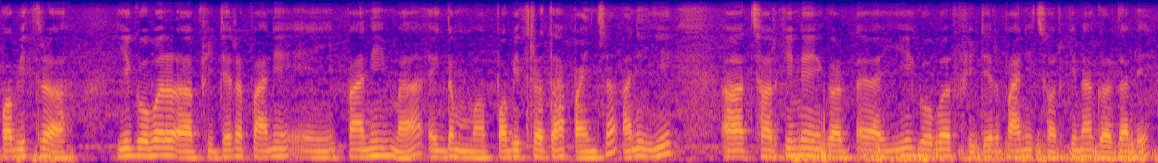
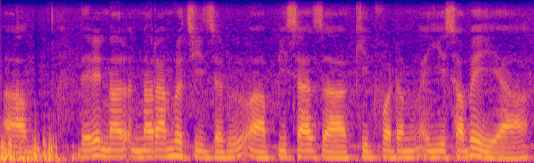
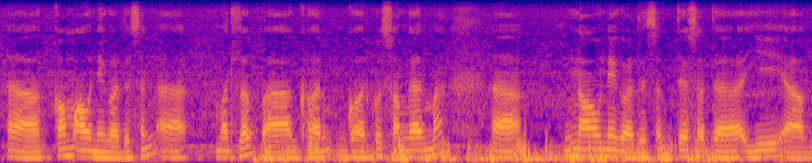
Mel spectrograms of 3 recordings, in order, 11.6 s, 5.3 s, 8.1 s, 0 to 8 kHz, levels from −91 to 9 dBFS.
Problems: background conversations at intervals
